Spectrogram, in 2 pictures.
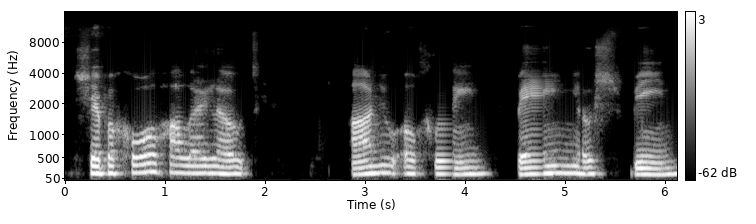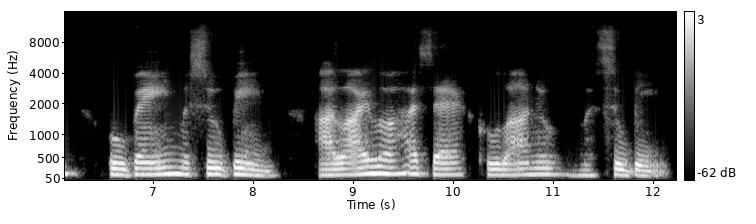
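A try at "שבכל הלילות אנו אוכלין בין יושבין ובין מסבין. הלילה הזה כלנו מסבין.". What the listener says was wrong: Nice. Very beautifully read.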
